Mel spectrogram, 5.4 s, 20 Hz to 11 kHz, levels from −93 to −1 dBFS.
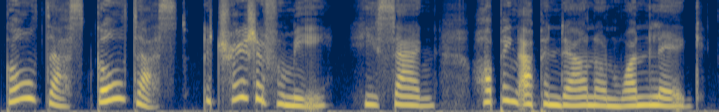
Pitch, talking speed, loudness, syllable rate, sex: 275 Hz, 190 wpm, -20 LUFS, 4.9 syllables/s, female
